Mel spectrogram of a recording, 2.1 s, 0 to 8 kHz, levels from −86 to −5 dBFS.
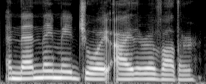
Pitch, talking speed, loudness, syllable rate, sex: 195 Hz, 230 wpm, -14 LUFS, 5.4 syllables/s, female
